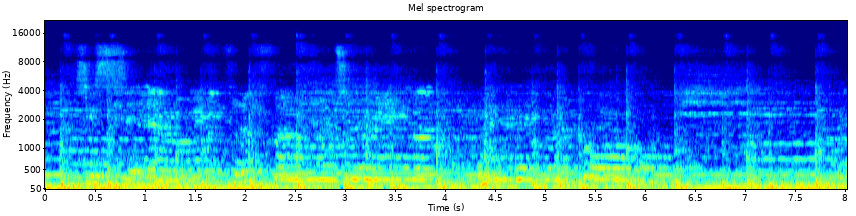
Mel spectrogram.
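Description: A rock band playing live: electric guitars, bass guitar and drum kit, with a man singing over them.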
